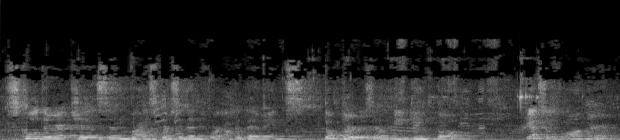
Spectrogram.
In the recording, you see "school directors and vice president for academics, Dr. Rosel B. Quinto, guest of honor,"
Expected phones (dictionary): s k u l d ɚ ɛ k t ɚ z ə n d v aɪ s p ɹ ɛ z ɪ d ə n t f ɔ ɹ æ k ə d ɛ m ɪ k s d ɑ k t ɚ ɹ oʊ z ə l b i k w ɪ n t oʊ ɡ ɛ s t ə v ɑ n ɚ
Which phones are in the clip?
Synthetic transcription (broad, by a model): s k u l d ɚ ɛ k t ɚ s ə n d v aɪ s p ɹ ɛ s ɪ d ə n t f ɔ ɹ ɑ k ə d ɛ m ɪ k s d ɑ k t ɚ ɹ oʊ s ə l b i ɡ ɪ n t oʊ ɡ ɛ s ə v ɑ n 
